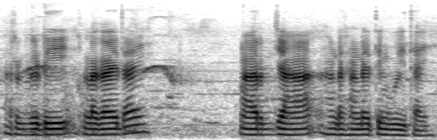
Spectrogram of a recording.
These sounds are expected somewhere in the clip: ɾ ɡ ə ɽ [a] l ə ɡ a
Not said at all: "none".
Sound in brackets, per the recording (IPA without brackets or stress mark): i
